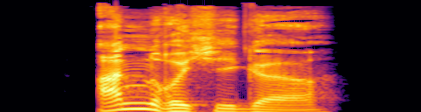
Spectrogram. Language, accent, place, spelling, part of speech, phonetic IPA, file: German, Germany, Berlin, anrüchiger, adjective, [ˈanˌʁʏçɪɡɐ], De-anrüchiger.ogg
- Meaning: 1. comparative degree of anrüchig 2. inflection of anrüchig: strong/mixed nominative masculine singular 3. inflection of anrüchig: strong genitive/dative feminine singular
